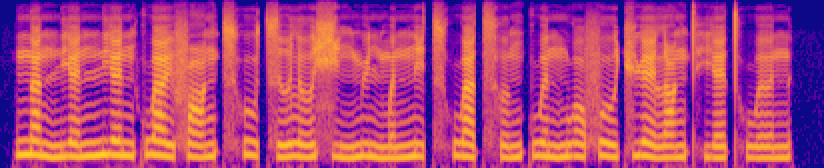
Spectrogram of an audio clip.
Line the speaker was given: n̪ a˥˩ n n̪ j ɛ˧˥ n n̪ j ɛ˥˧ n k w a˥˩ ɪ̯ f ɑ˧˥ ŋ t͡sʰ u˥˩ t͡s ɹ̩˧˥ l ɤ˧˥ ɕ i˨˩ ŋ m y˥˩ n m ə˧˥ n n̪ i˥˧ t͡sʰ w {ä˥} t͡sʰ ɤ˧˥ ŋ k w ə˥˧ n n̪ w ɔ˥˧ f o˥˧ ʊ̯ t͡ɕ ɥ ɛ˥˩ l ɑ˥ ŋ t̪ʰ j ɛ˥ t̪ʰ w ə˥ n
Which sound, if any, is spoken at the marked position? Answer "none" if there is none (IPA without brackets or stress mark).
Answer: ä˥˩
